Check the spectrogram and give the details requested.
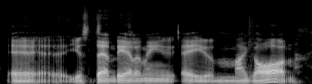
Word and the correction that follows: mangan: Heter det? Mangan.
